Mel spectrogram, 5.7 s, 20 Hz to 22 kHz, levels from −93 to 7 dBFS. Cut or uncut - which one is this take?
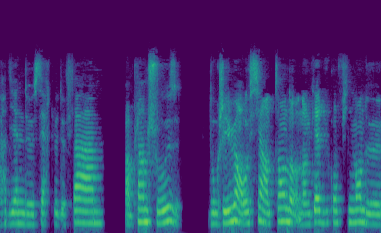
cut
